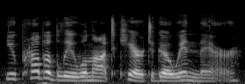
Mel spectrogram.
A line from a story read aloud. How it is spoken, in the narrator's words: said the doctor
